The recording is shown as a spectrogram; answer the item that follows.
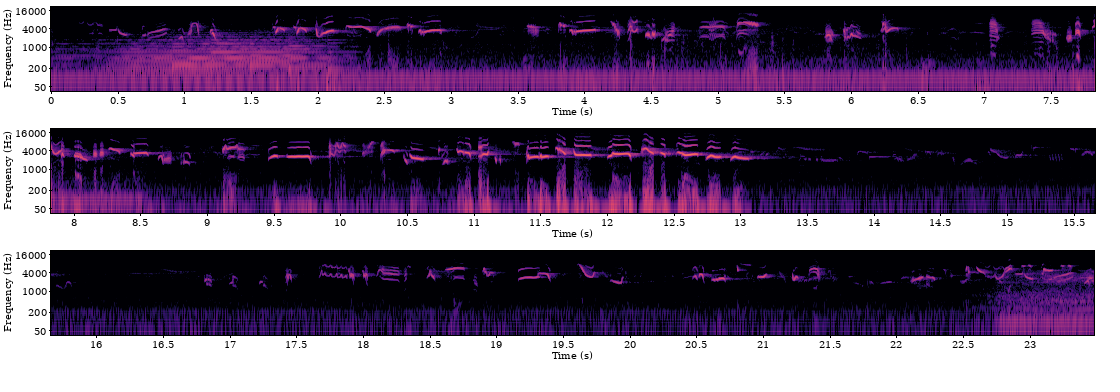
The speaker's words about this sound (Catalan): Sí, sí, estem ja en el passeig, eh? Per accedir-hi mentre sentim els mixonets.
